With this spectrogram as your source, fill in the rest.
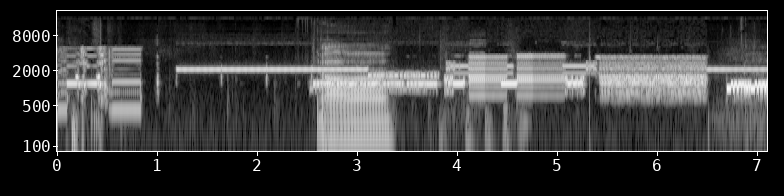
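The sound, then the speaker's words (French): A 56K dial-up modem connecting: a steady dial tone, quick dialing beeps, then warbling handshake tones and a harsh hissing screech, loud, with a brief voice exclaiming near the start. “Le modem 56K.”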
